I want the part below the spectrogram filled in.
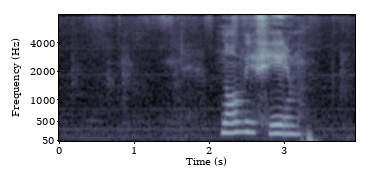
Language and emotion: Russian, sad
